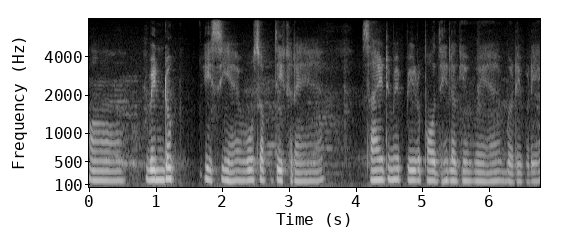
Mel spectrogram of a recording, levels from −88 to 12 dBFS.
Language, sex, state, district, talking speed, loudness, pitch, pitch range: Hindi, female, Punjab, Pathankot, 170 wpm, -20 LUFS, 170 Hz, 165-180 Hz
